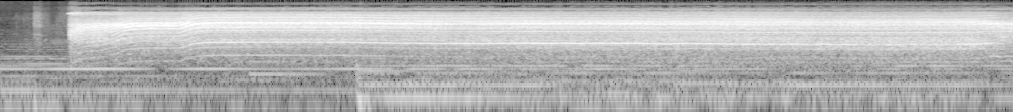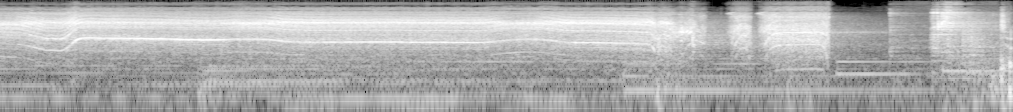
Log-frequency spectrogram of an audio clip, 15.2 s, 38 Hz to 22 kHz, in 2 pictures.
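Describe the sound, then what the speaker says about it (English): A power drill fitted with an 82-degree countersink bit spins in steady, loud high-pitched whine for about twelve seconds, dipping briefly in pitch as the bit bites into the hole, then stops with a few short bursts; no one talks. "Test out the countersink on this one."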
